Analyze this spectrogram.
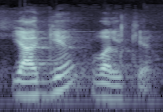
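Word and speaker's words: yajnya: v a l k yaj but you'll be pronouncing it is as yagya W then further write uh about the marriages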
